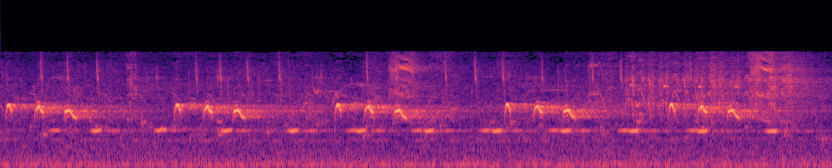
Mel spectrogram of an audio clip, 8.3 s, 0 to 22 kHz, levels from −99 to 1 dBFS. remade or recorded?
recorded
